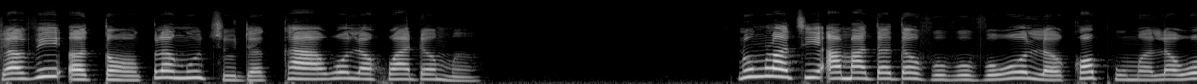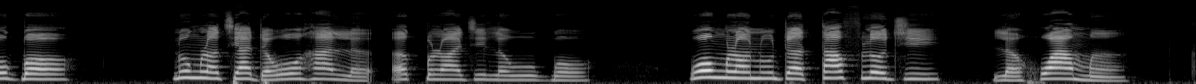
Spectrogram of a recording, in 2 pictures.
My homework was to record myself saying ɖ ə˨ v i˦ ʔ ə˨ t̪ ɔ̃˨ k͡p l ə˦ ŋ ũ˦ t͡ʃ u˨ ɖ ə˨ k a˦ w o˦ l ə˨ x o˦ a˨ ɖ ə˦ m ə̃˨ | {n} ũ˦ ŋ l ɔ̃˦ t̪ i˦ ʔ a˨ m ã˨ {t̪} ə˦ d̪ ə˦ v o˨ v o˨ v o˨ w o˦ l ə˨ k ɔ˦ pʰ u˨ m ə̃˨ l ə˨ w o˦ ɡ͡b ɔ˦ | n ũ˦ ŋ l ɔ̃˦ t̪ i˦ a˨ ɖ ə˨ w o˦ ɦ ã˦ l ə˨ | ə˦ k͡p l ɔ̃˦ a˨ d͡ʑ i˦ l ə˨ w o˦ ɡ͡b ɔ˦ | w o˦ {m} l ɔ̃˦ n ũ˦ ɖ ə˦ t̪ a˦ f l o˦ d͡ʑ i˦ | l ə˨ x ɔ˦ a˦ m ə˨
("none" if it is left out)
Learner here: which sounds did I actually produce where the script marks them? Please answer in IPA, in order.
n, d̪, ŋ

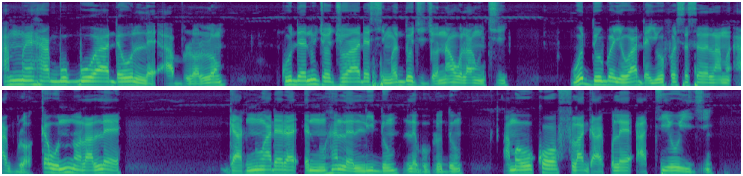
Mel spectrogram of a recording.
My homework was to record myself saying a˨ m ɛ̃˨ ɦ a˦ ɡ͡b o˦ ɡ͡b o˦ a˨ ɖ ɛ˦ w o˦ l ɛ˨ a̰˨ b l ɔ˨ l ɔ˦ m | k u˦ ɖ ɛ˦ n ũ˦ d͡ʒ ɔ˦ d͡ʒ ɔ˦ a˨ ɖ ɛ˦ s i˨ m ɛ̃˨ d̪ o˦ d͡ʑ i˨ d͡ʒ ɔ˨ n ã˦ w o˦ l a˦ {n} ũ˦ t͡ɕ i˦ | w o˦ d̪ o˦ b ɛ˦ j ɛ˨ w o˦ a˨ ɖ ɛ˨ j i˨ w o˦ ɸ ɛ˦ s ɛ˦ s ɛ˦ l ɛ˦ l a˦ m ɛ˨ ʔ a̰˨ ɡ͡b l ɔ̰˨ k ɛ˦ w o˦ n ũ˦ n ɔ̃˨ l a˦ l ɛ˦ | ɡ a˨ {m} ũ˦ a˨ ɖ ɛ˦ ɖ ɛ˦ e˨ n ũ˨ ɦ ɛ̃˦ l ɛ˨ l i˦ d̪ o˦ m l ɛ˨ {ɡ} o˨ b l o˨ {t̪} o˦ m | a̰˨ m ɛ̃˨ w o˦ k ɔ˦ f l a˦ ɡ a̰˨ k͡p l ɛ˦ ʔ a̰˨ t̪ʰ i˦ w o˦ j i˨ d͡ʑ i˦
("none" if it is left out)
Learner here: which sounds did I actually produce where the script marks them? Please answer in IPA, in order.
ŋ, n, b, d̪

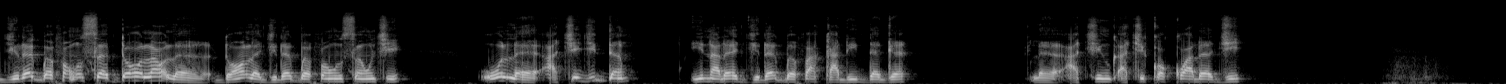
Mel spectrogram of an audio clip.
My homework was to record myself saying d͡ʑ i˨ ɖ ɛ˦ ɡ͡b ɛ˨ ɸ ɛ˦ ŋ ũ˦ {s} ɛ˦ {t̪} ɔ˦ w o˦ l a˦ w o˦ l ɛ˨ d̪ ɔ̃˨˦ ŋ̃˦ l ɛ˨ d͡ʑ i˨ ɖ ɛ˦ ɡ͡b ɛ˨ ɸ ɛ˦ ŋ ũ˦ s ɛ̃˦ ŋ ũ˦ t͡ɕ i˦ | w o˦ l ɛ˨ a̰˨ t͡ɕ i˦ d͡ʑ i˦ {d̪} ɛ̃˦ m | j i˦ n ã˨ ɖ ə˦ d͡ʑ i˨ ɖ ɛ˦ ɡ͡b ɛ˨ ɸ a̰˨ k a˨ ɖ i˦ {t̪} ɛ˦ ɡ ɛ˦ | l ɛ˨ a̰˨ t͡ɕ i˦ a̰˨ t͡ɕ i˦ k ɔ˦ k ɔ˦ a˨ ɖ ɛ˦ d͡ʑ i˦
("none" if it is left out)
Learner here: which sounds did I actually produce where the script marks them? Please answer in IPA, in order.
s, d̪, d̪, d̪

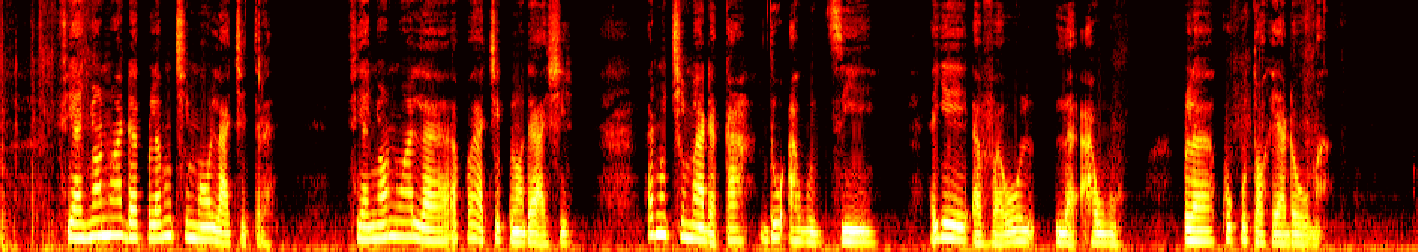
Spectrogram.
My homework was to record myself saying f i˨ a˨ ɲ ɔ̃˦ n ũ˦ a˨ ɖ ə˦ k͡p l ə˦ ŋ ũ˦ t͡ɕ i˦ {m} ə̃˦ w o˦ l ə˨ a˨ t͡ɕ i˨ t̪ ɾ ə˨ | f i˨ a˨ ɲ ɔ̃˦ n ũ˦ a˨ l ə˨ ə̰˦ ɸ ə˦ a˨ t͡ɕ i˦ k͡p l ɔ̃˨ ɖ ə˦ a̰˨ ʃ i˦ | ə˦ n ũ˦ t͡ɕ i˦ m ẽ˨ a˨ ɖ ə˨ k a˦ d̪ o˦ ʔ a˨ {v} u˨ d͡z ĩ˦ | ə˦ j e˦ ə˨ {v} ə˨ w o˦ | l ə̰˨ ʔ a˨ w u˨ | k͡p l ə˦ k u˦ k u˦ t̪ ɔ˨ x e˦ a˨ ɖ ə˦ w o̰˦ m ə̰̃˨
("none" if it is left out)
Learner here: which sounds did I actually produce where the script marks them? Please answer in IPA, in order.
m, w, v

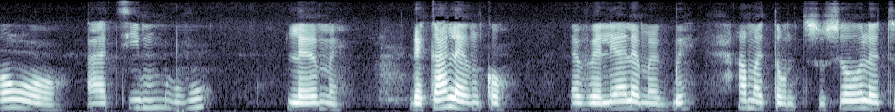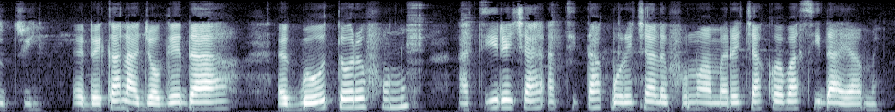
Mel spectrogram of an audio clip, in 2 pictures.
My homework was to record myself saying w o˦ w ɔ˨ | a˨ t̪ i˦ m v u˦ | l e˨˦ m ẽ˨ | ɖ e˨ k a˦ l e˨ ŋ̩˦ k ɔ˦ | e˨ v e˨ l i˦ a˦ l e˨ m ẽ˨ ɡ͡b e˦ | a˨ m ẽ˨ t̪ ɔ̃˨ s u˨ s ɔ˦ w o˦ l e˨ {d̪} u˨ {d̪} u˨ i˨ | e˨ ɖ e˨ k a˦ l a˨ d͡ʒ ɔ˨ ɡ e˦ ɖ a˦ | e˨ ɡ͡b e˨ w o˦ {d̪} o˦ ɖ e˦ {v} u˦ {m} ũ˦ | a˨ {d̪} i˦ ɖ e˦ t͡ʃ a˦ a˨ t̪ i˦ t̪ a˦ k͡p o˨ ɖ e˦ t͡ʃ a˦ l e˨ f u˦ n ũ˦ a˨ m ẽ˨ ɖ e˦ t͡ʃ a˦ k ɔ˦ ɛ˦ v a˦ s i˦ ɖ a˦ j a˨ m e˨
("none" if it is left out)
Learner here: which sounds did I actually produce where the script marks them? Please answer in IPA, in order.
t̪, t̪, t̪, f, n, t̪

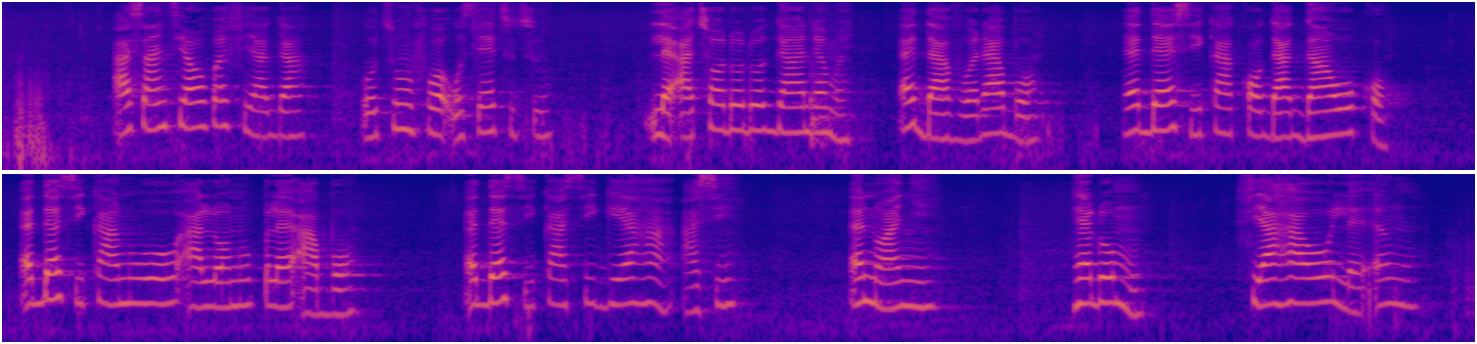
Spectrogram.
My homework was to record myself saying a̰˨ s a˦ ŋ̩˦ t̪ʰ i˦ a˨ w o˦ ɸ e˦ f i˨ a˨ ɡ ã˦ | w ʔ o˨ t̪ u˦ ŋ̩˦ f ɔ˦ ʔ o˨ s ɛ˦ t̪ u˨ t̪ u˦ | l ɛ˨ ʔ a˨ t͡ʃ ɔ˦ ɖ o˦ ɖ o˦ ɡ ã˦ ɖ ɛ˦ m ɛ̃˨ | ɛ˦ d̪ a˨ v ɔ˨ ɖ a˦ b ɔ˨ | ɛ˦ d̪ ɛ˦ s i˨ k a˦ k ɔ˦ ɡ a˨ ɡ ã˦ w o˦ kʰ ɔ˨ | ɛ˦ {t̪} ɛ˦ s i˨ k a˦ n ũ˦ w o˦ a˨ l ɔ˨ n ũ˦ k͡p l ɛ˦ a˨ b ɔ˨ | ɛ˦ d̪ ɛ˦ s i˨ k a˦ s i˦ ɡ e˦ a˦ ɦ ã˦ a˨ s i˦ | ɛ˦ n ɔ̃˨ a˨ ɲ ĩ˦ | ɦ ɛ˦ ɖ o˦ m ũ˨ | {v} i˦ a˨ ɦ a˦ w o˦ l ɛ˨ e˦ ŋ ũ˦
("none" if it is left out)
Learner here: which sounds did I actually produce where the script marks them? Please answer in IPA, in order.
d̪, f

